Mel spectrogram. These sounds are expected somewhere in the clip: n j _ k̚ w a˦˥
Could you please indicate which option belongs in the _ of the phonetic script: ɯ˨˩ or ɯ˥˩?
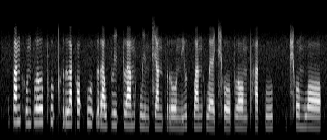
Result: ɯ˥˩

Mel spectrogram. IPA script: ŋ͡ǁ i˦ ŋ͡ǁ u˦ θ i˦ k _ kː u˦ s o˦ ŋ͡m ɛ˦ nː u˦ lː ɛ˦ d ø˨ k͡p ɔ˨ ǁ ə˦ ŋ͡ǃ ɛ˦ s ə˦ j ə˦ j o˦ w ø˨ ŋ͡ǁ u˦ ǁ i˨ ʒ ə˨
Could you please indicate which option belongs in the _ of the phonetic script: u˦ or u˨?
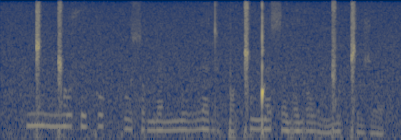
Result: u˦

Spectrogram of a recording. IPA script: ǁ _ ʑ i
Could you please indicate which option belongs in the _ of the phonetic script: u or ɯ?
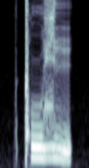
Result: u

